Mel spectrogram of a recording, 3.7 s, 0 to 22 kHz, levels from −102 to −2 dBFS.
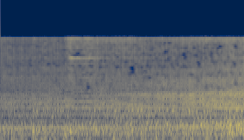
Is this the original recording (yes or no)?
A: no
